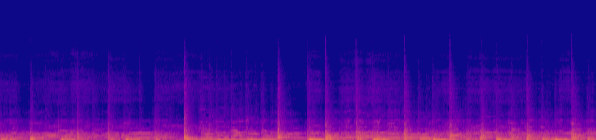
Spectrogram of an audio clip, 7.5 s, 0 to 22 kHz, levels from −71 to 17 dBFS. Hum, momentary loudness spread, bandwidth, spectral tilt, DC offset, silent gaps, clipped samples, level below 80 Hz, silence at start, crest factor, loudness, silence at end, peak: none; 6 LU; 14 kHz; -7.5 dB/octave; under 0.1%; none; under 0.1%; -56 dBFS; 0 s; 18 dB; -24 LUFS; 0 s; -6 dBFS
